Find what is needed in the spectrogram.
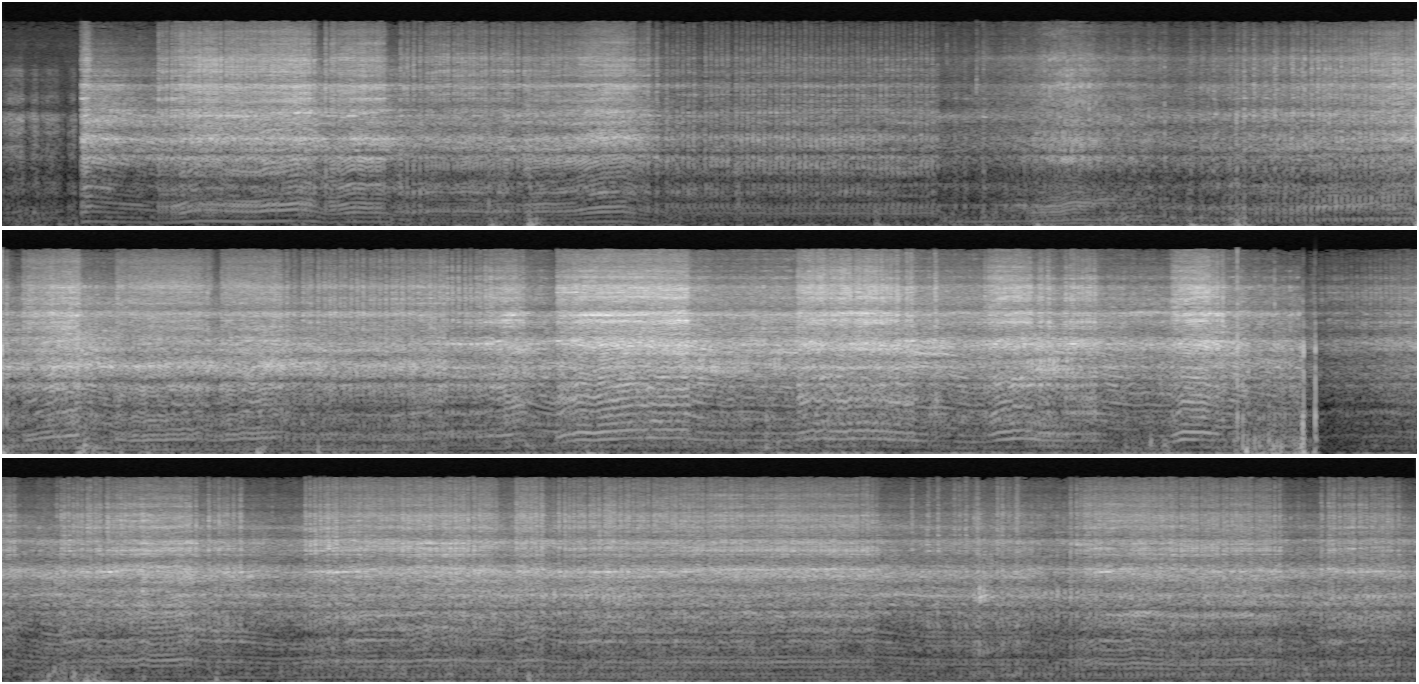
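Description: Enduro dirt bike engine heard from the rider's position, picking up sharply about half a second in and then revving up and down as the bike is ridden along a rough trail. The sound drops away abruptly for a moment about twenty seconds in, then picks up again.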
